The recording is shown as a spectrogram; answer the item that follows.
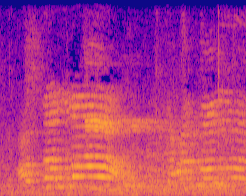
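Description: Young voices shouting and calling out, with one loud, drawn-out shout about half a second in.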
